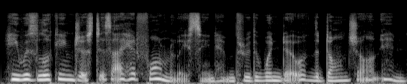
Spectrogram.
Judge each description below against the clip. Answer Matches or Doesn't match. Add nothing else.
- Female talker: Matches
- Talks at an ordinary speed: Doesn't match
